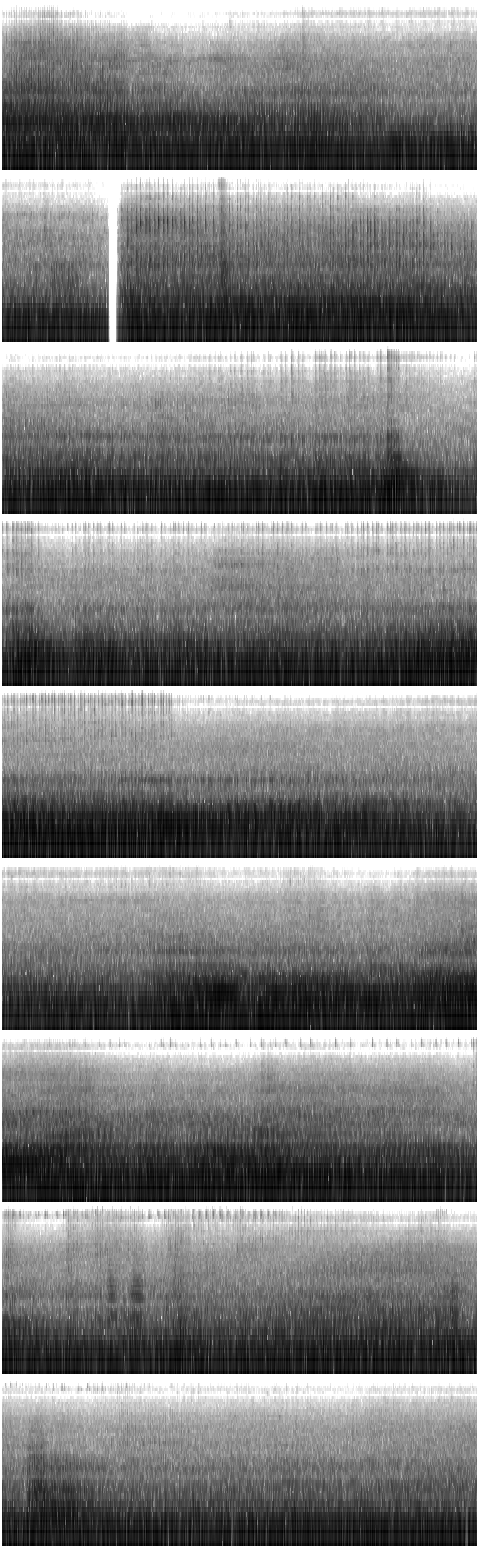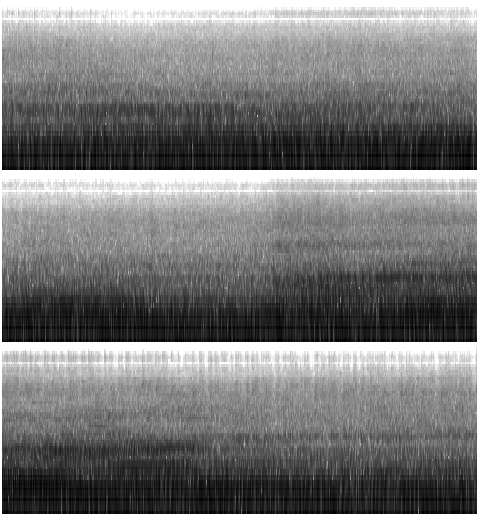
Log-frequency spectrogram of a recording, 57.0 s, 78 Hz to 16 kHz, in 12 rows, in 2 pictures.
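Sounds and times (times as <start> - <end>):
vehicle engines revving: 0.0 - 57.0.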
